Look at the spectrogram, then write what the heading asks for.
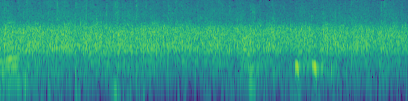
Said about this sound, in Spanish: un aplauso, joder.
